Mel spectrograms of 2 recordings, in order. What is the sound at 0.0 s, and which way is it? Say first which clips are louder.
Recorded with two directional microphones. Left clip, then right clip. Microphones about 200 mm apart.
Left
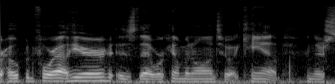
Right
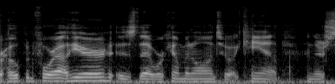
Speech: left 3 dB; 20° left (ahead or behind).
